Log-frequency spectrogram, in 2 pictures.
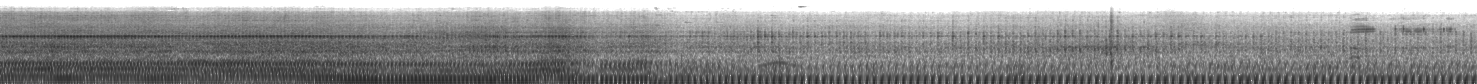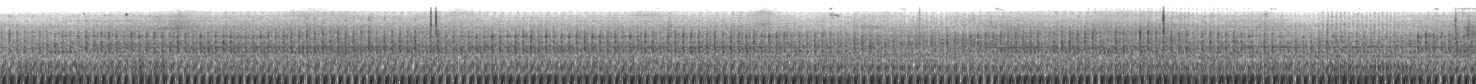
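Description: ATV engine running while being ridden. Its note changes about six seconds in, then holds a steady, fast pulsing.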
